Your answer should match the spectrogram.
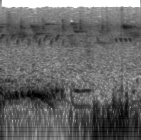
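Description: A pigeon cooing: a low, soft hoot held for about a second, then a shorter note. A low rumble follows near the end.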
